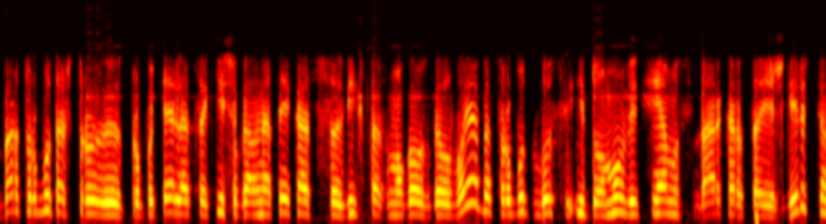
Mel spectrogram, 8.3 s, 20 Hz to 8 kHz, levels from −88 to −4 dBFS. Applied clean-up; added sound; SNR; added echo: neural separator model SepFormer DNS4.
